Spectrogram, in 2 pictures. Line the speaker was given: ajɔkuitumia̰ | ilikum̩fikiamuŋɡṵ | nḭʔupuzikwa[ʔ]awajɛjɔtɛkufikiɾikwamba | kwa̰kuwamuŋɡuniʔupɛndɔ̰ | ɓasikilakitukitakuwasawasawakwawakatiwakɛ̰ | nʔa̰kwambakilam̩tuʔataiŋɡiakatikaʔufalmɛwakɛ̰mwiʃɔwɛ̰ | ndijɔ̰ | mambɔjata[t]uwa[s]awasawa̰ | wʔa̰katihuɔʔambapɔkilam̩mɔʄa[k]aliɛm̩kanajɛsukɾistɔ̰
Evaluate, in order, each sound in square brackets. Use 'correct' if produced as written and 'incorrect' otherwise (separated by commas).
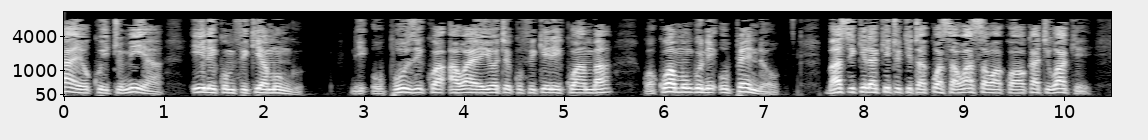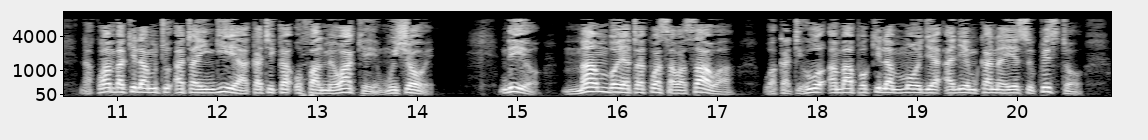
correct, incorrect, correct, incorrect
